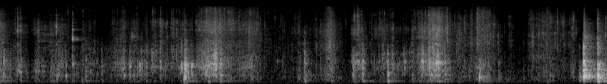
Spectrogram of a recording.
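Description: Packaging being handled: a cardboard box sliding and rubbing, and clear plastic bags around cables crinkling in irregular rustles, with a few light knocks.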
